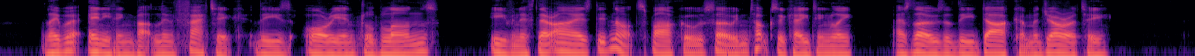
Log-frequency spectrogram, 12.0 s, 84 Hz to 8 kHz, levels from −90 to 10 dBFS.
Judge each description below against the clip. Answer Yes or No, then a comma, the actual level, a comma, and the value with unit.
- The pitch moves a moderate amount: Yes, average, 3.0 semitones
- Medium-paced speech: No, slow, 110 wpm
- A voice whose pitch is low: Yes, very low, 95 Hz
